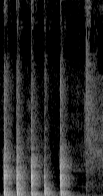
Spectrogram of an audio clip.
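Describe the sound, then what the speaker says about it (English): Five firm, evenly spaced knocks on a door ring out close and loud, each with a short hollow decay, followed by a faint trailing rustle. "They all came to her house and knocked on the door."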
